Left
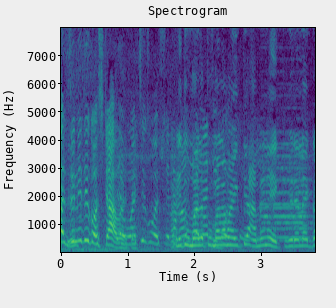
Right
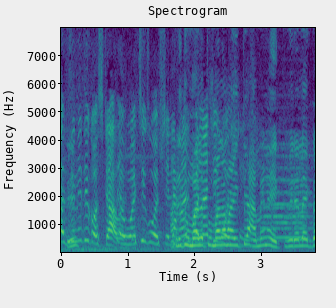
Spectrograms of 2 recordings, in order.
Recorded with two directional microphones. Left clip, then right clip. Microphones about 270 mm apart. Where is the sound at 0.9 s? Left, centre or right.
Right.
